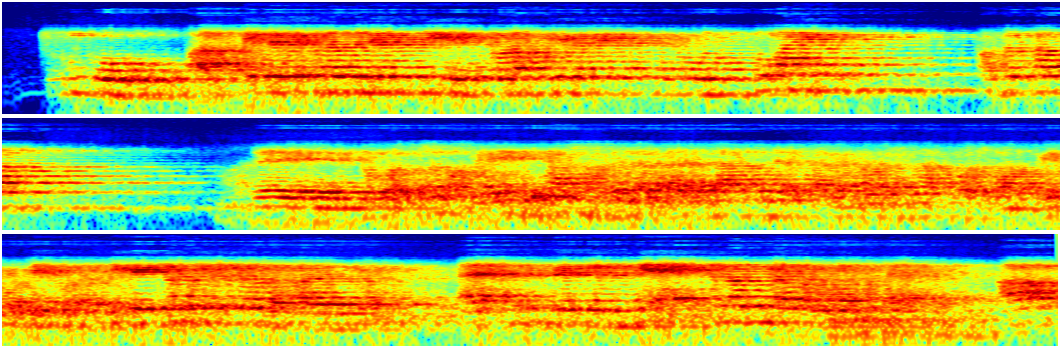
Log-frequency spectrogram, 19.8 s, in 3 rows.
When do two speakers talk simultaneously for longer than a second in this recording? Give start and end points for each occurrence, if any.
none

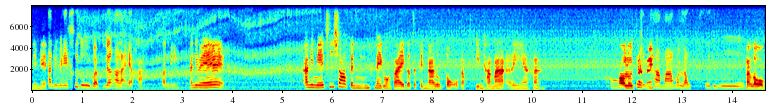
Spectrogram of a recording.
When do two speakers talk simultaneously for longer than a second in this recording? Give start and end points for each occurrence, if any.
none

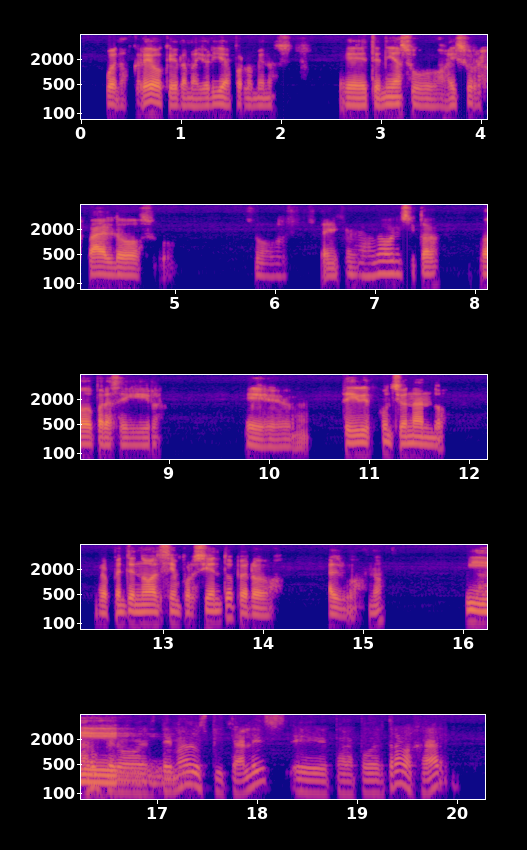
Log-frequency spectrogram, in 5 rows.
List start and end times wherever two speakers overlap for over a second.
16.1-17.4

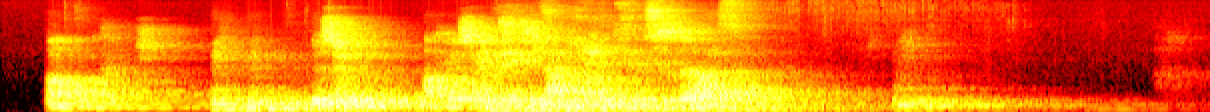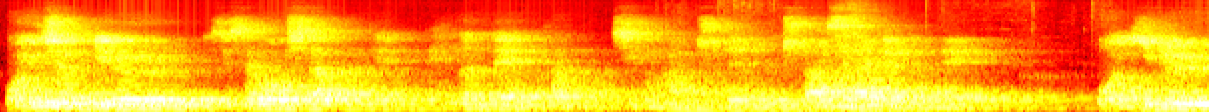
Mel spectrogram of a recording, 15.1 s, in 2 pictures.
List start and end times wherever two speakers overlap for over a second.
3.0-4.5, 11.7-12.9

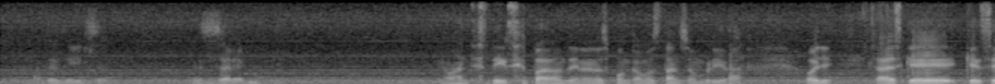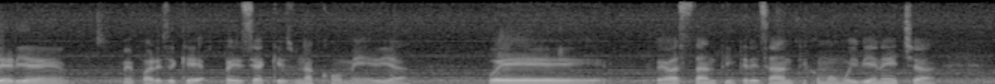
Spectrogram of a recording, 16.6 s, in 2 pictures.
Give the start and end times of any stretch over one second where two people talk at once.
none

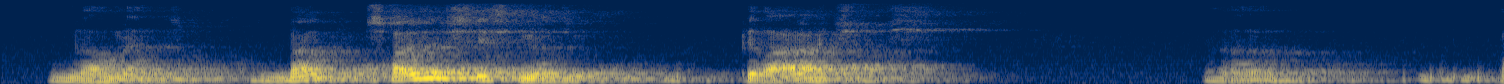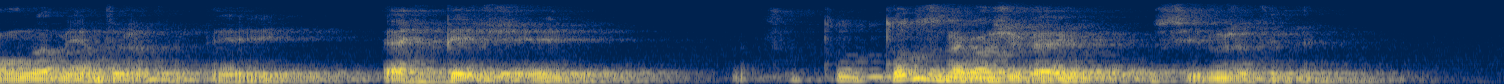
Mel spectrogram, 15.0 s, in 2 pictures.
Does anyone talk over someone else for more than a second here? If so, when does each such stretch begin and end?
none

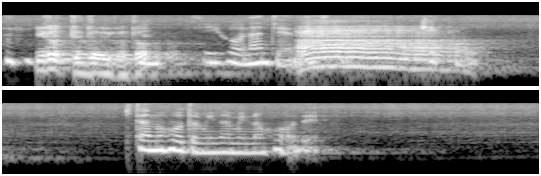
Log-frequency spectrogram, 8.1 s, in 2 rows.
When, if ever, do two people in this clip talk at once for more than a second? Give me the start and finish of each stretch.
none

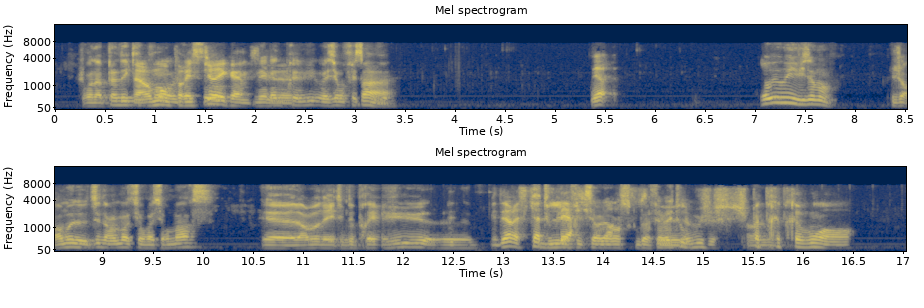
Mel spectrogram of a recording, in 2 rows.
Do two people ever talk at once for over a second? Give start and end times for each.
0.8-2.4, 13.3-14.9

